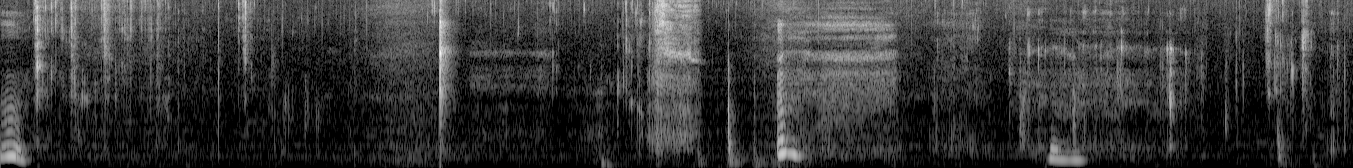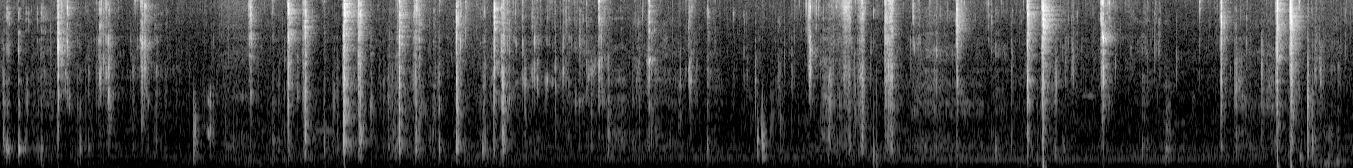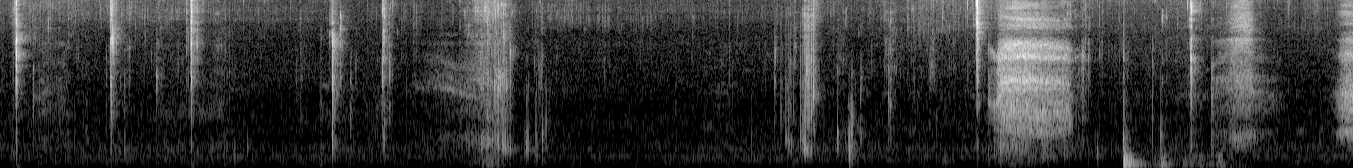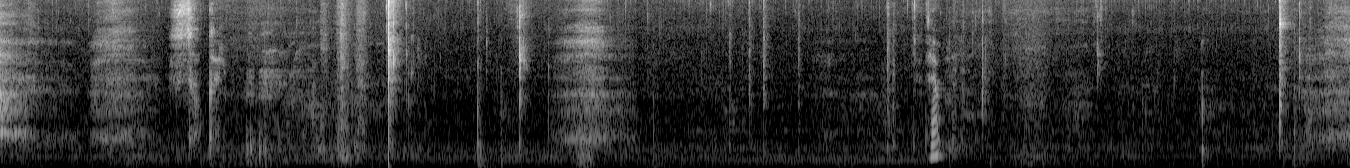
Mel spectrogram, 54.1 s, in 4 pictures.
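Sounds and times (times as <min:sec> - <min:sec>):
wet chewing and smacking: 0:00.3 - 0:03.7, 0:05.4 - 0:07.2, 0:09.3 - 0:31.2, 0:34.3 - 0:37.0, 0:44.4 - 0:46.1, 0:47.0 - 0:50.6
low thump: 0:38.3 - 0:38.9.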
